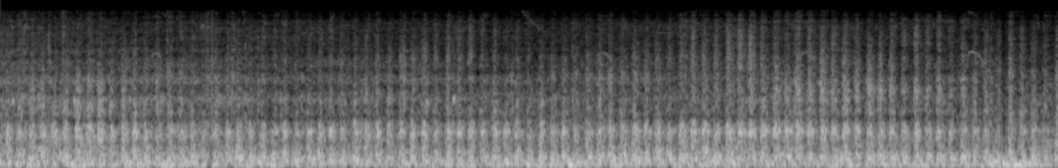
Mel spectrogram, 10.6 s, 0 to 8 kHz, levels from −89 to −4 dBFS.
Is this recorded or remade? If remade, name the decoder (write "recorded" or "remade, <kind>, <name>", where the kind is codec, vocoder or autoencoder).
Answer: recorded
